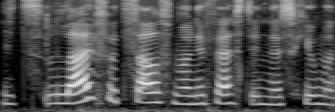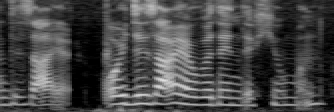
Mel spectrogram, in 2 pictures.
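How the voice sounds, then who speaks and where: Out walking as a vlogger, a woman shares a casual spiritual talk with followers, reflective and halting with drawn-out pauses. Her voice is fairly high, steady and darkish, captured in a dry recording.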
